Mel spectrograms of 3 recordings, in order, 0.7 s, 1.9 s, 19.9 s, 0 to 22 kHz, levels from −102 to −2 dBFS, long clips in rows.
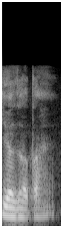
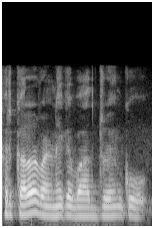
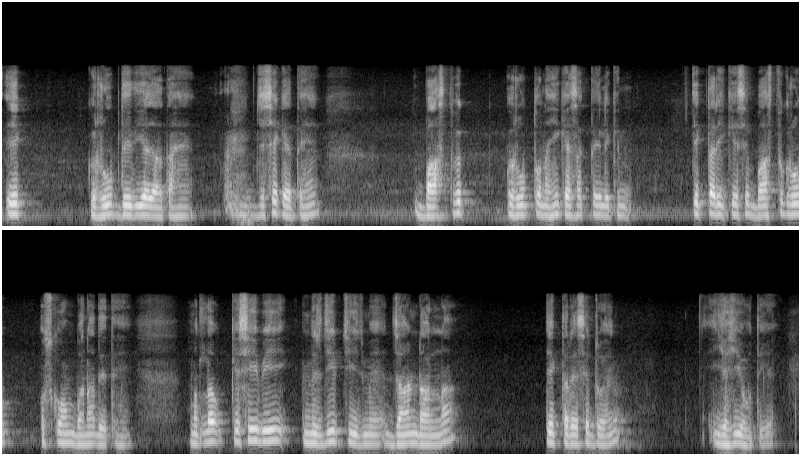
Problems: constant background noise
